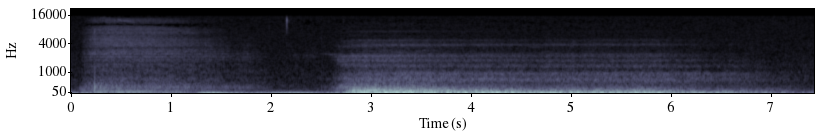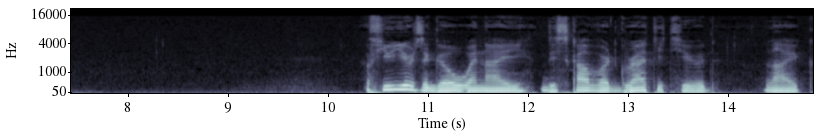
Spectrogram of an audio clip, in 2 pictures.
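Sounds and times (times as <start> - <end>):
deep breath in and out: 0.0 - 7.5, 9.2 - 10.1
speech: 10.4 - 14.8.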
